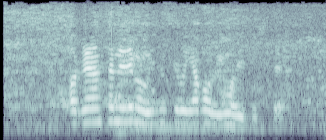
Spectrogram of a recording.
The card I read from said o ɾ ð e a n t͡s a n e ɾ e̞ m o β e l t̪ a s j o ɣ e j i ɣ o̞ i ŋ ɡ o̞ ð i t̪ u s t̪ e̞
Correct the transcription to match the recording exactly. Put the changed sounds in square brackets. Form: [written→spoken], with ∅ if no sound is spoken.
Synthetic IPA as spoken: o ɾ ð e a n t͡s a n e ɾ e̞ m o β [e→i] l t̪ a s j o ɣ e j [i→a] ɣ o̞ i ŋ ɡ o̞ ð i t̪ u s t̪ e̞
